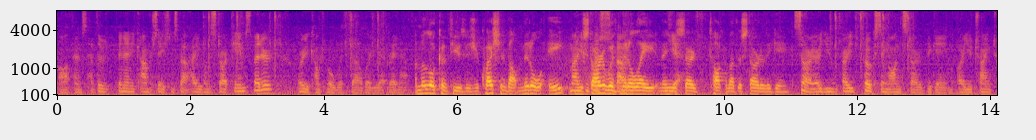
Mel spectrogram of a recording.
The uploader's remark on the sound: addresses the media in a press conference after practice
